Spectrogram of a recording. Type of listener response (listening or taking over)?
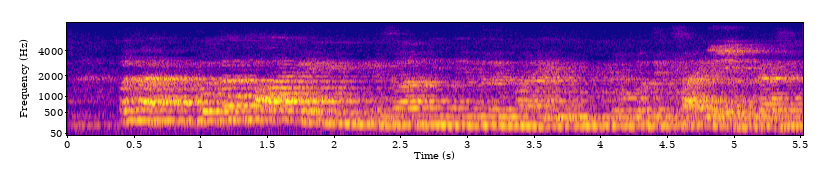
listening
